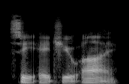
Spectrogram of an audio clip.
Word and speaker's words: chui: CHUI, pronounced like chui, with a forceful exhale, which is also associated with the kidneys.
